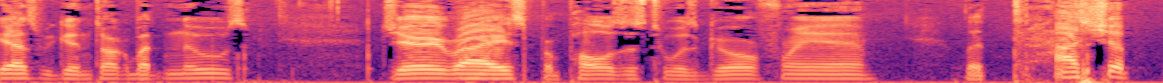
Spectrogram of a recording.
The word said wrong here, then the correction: Latisha: Latisha. Latisha with an I.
